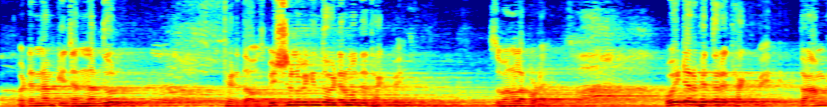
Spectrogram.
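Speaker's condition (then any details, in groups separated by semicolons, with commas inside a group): No condition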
